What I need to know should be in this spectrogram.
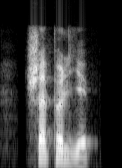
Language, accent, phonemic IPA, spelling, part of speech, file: French, France, /ʃa.pə.lje/, chapelier, noun, LL-Q150 (fra)-chapelier.wav
- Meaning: hatter (person who makes, sells, or repairs hats)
